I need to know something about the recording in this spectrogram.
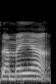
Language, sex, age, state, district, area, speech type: Kannada, female, 60+, Karnataka, Bangalore Rural, rural, read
